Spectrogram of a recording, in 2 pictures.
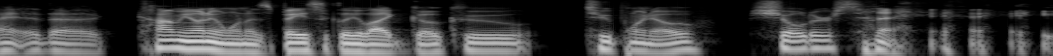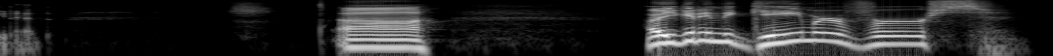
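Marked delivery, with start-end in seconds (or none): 7.0-10.2 slightly stoner-like voice, pitched up. Speaker asks a question about the Gamerverse, kind of like a stoner. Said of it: "I said that in a way that was kind of like stoner a little bit".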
